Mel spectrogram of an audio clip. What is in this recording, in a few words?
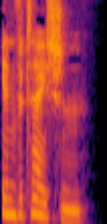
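"invitation", British English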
